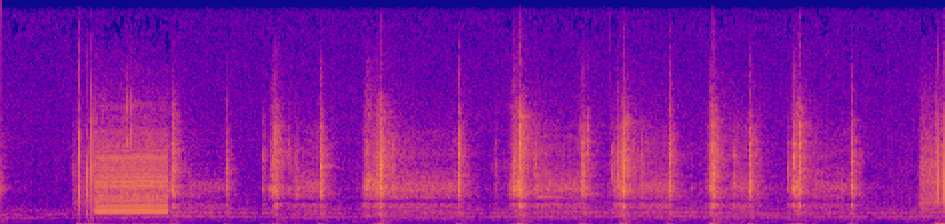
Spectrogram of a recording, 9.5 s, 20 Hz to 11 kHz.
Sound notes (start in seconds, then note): 2.0 phone dial clicking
